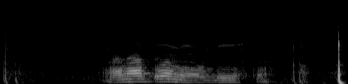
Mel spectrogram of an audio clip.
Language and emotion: Russian, neutral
